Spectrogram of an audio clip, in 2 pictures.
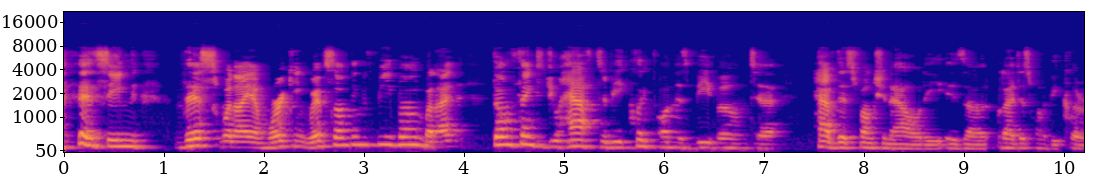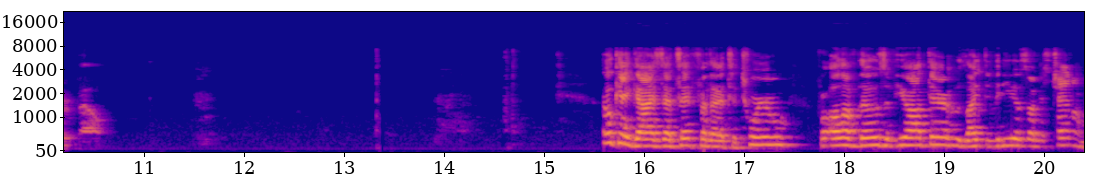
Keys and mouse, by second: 13.3 click, 14.3 click, 14.6 click.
